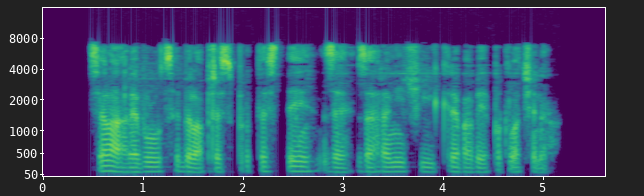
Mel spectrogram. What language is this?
Czech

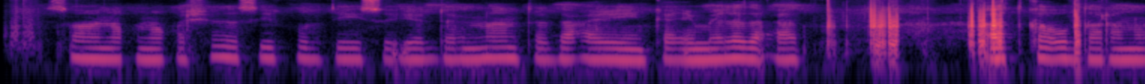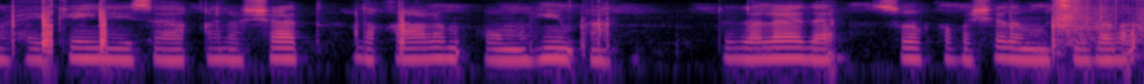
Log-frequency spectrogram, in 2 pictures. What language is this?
Somali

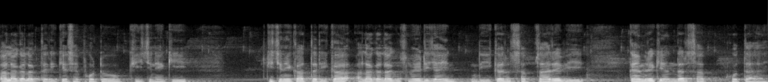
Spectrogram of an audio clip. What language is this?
Hindi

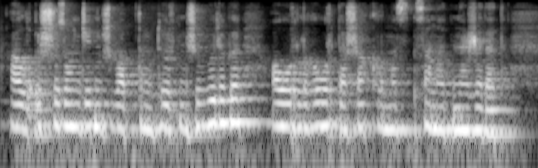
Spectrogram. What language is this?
Kazakh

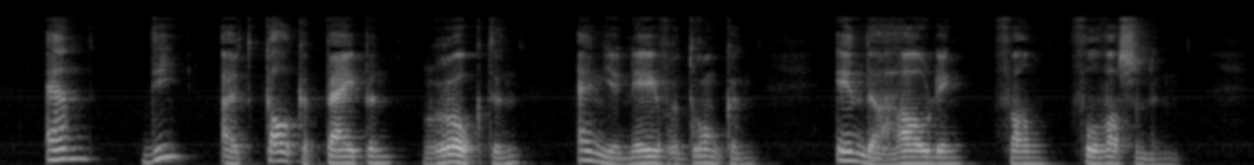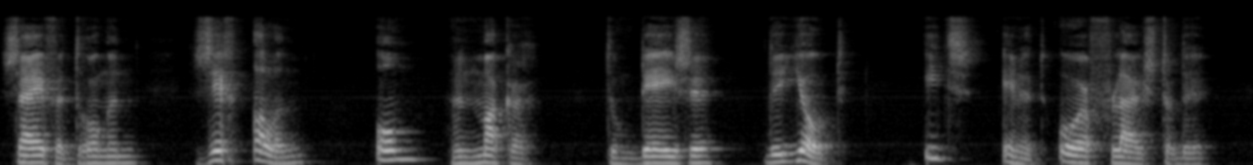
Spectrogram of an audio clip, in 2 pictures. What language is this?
Dutch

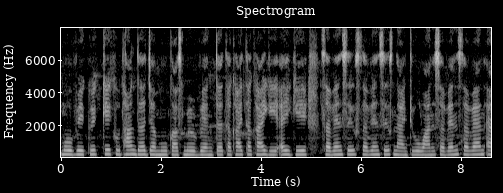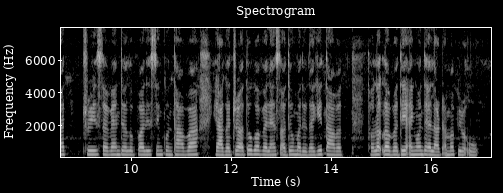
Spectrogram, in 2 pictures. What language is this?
Manipuri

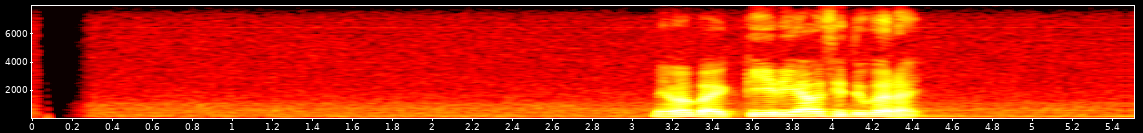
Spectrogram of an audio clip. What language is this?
Sinhala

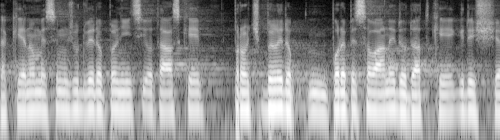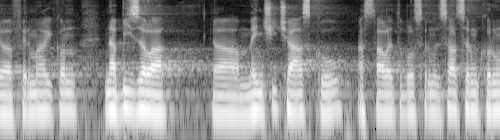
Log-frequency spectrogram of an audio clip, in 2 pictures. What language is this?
Czech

